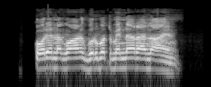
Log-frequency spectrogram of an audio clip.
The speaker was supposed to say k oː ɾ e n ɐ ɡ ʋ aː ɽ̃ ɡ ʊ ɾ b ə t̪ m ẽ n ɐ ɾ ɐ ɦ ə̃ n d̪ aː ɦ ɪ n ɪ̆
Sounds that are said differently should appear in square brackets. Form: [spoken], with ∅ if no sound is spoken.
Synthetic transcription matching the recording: k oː ɾ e n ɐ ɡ ʋ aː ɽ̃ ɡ ʊ ɾ b ə t̪ m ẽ n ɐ ɾ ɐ ɦ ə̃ n d̪ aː ɦ ɪ n ɪ̆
